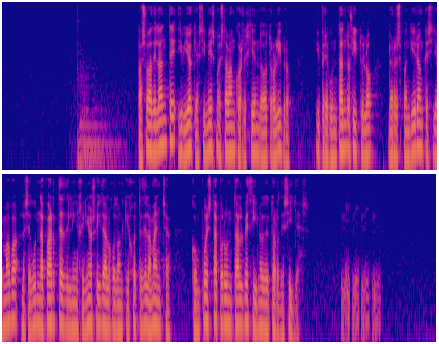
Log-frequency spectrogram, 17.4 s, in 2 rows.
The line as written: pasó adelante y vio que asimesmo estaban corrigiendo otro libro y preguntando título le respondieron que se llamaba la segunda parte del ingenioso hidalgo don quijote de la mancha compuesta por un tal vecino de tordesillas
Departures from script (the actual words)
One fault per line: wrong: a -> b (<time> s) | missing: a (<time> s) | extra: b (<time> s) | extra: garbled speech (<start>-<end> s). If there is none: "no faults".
no faults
